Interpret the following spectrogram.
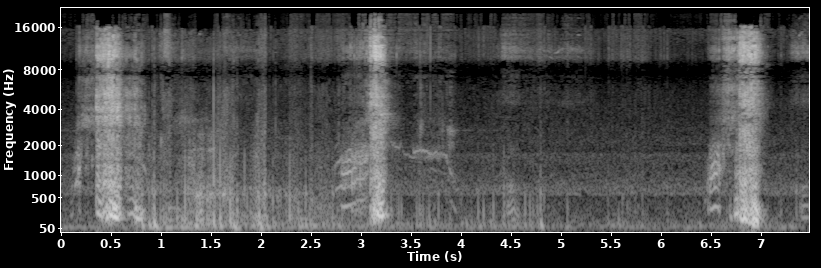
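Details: Chihuahua indoors having repeated reverse sneezing episodes, appearing distressed; later checked by X-ray with trachea, lungs and heart fine. Three sharp, harsh snorting gasps, around half a second, then three seconds, then seven seconds, with quiet between.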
